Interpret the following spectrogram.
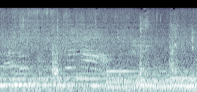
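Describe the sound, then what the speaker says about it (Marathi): Fried eggplant with turmeric, salt and coriander is stirred in a hot pan for Khandeshi-style baingan bharta, a steady sizzle under close scraping and clinking of a utensil against the pan. "आता आपण त्याच्यात हळद, चवीनुसार मीठ घेतलेलं आणि कोथिंबीर टाकूया आणि ते हलवून घेऊया"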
